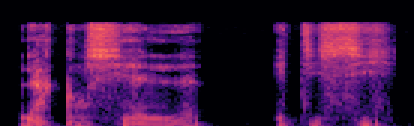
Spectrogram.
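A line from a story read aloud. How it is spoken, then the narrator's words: Soft gunslinger voice. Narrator (French): dit le pistolero, doucement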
